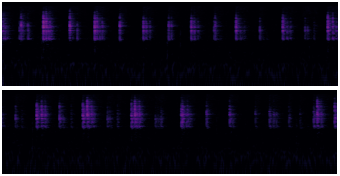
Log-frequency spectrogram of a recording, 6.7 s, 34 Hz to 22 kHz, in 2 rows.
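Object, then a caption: Wooden pecking chickens toy. A small wooden pecking chickens toy, carved wooden chickens on a paddle with strings and a weight, is held by hand and swung so the solid wooden heads peck and clack on the board. About 29 short, dry, bright clacks come in an uneven patter, each with a woody tone near 2.4 kHz that dies away almost at once. Little low end sits under the quiet, quick pecking.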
